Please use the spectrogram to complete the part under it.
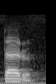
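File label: voiceless unaspirated dental, sindhi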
